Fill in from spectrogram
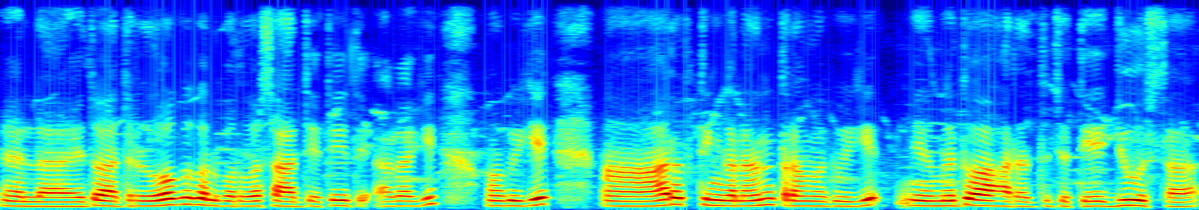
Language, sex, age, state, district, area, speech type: Kannada, female, 30-45, Karnataka, Dakshina Kannada, rural, spontaneous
